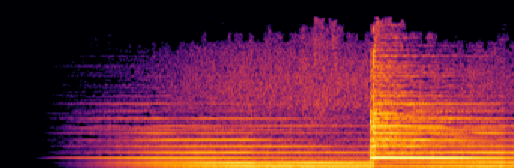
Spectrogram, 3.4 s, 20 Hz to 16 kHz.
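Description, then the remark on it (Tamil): Church bells ring in New York City at a September 11 memorial, marking the moment a plane struck the World Trade Center's North Tower 15 years earlier. A rich, sustained tone swells in, then a second loud strike lands midway and its harmonics hang on, with no voices. “15 ஆண்டுகளுக்கு முன் உலக வர்த்தக மைய கட்டிடத்தின் வடக்கு டவர் பகுதியில் விமானம் ஒன்று மோதிய அதே நேரத்தில் அதனை குறிக்கும் விதமாக நியூயார்க் நகரில் மணிகள் ஒலித்தன.”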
